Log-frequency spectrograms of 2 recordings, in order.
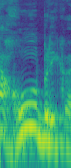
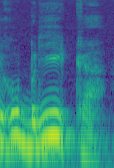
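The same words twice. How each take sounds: First: "rúbrica" stressed on the first syllable; "rúbrica" with a punched RÚ; misplaced stress. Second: "rubrica" stressed on BRI; "rubrica" with a long middle syllable; correct stress. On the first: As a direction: say RÚ-brica, the common slip. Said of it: "quando você pronuncia de maneira errada". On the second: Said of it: "ao invés de". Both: Shown as a demonstration.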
